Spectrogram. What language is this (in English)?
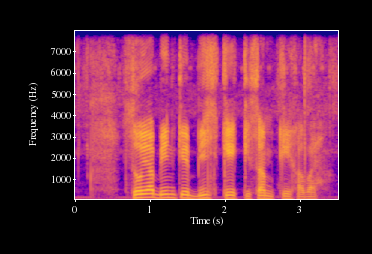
Chhattisgarhi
